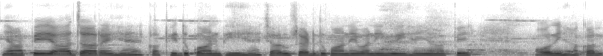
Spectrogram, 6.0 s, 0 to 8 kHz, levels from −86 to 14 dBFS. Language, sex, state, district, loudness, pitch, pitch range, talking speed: Hindi, female, Chandigarh, Chandigarh, -14 LUFS, 200 Hz, 195-210 Hz, 210 wpm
